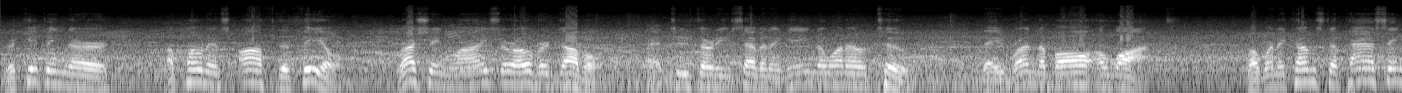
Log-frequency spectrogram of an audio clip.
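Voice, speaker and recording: Higher-voiced male sports commentator, very noisy background. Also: lively intonation, unhurried. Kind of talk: unscripted statistics rundown before a game.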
